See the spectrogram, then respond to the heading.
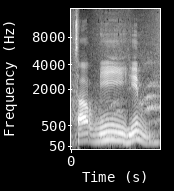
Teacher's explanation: Tafkhim, karena ro-nya sukun didahului dengan huruf yang berharokat fathah.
